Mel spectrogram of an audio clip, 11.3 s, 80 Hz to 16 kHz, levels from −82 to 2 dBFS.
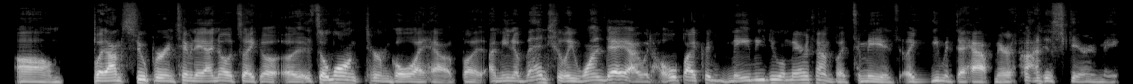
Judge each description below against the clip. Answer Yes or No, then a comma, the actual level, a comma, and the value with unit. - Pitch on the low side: Yes, low, 115 Hz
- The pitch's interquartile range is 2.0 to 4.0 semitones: No, average, 4.7 semitones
